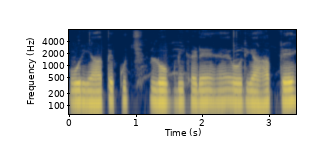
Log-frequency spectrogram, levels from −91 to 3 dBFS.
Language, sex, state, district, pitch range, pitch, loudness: Hindi, male, Rajasthan, Jaipur, 120-130 Hz, 125 Hz, -17 LUFS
